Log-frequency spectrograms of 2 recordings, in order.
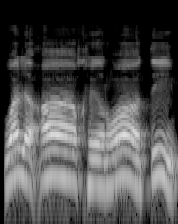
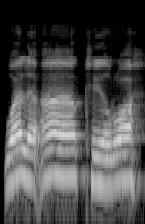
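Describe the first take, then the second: First: The final word ends with a 'ti' sound. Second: The final word ends with an 'h' sound. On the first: The reading continues without stopping. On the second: The reader stops at this word.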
